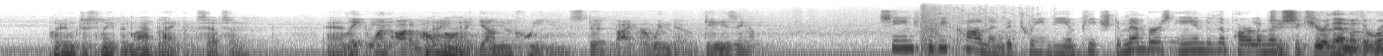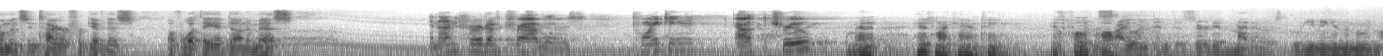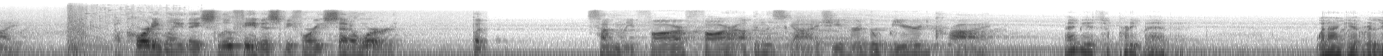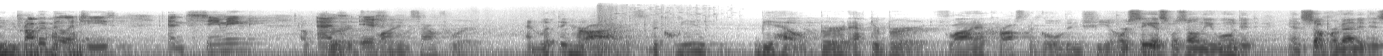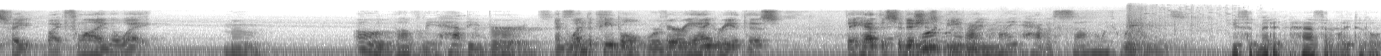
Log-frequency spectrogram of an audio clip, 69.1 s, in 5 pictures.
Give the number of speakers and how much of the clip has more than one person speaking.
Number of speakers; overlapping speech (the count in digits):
5, about 9%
